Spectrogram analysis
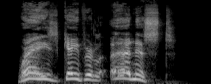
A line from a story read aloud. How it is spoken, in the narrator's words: almost screamed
